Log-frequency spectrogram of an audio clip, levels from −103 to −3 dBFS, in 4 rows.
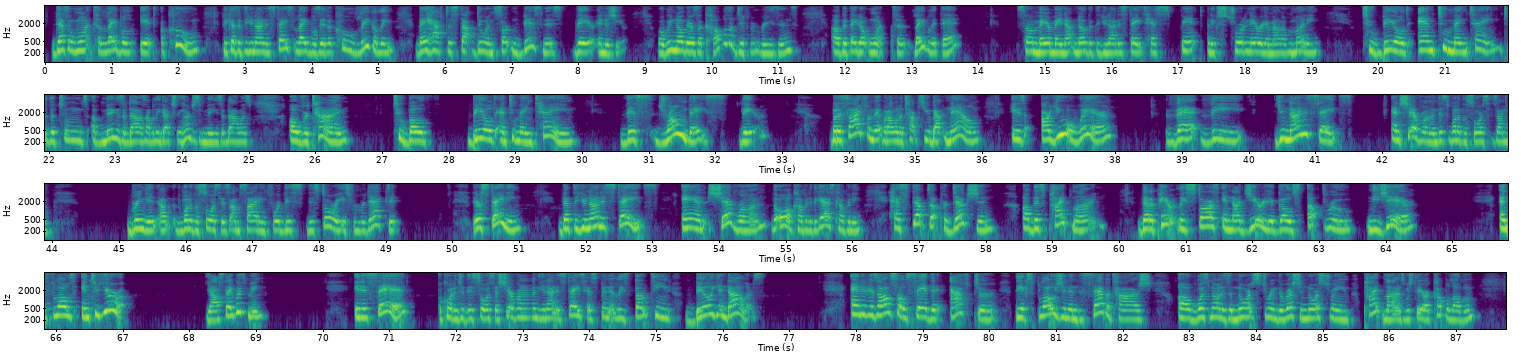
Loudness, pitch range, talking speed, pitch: -23 LUFS, 215-260 Hz, 155 wpm, 230 Hz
